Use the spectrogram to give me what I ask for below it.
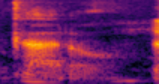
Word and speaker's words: Caro: It's called Caro.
